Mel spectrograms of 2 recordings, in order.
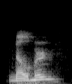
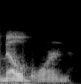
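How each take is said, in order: First: The last syllable is short and reduced. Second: The last syllable is a full 'born'.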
